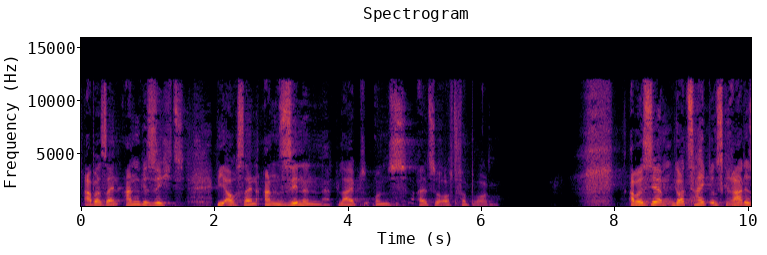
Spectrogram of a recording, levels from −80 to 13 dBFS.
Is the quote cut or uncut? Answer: uncut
